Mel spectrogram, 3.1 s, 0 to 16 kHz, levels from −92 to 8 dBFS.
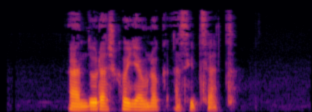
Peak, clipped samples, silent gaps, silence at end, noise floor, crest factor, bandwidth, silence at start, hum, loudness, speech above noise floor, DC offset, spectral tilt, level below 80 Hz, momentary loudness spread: -2 dBFS; under 0.1%; none; 0.8 s; -67 dBFS; 22 dB; 11.5 kHz; 0.7 s; none; -21 LUFS; 47 dB; under 0.1%; -6 dB/octave; -48 dBFS; 14 LU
